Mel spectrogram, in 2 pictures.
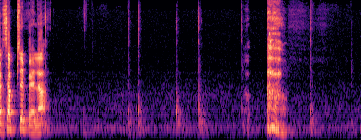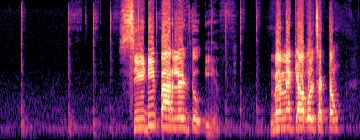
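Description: A young man speaks through a microphone in bursts, with pauses between them, explaining calmly.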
